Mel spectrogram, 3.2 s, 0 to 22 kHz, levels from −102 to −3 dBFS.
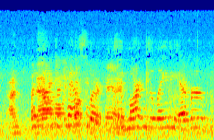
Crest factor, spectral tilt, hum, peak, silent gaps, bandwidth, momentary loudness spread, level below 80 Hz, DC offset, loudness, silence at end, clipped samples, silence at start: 16 dB; -5.5 dB/octave; none; -2 dBFS; none; 16.5 kHz; 6 LU; -42 dBFS; under 0.1%; -17 LUFS; 0 s; under 0.1%; 0 s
